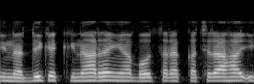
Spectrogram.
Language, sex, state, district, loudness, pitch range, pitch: Bajjika, male, Bihar, Vaishali, -18 LUFS, 165-180 Hz, 175 Hz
